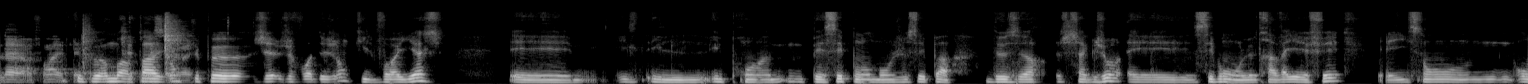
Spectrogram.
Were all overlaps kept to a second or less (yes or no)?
no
